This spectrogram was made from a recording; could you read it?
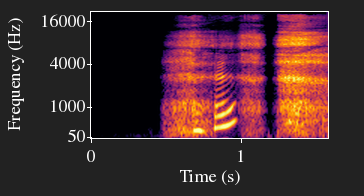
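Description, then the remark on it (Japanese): Breath blowing close into the ear during a whispered ear massage: two soft, airy exhales right up at the mic, the first carrying a faint breathy voiced tone, separated by a brief pause. “へへ、 吐息が当たって、ちょっとくすぐったい？”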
